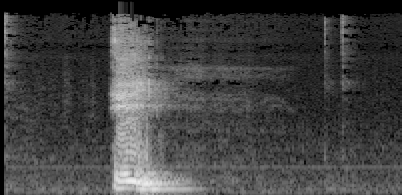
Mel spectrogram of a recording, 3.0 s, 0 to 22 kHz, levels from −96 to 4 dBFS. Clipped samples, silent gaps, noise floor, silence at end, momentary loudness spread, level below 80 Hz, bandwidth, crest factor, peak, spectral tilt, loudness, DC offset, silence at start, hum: under 0.1%; none; -49 dBFS; 1.6 s; 24 LU; -46 dBFS; 17 kHz; 16 dB; 0 dBFS; -4 dB/octave; -9 LUFS; under 0.1%; 0.8 s; none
